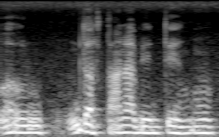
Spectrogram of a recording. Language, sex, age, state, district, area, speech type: Hindi, female, 60+, Uttar Pradesh, Mau, rural, spontaneous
